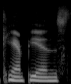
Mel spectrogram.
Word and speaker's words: Campion: Her first big breakout was playing an angel in Jade Campion's The Piano, or Champions? How do you say Campion. – Her name? Campion in The Piano.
